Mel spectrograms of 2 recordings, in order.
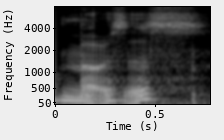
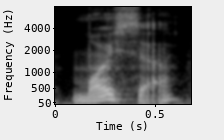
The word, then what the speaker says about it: Moses: Nevertheless, Pharaoh insists, and things get dire enough that when a boy called Moses, or if you'd like more accurate pronunciation, something like Moisa, is born.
